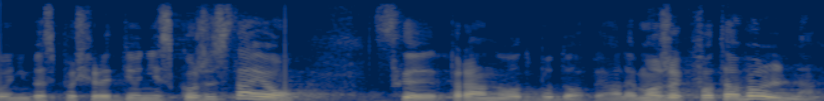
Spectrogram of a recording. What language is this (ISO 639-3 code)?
pol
